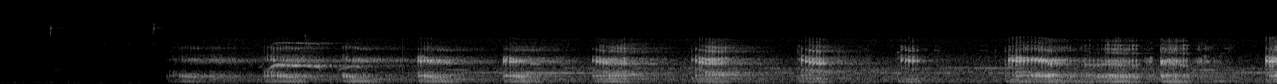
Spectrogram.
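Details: Nearly two seconds of quiet with faint clicks, then a fallow deer (Dama dama) gives a steady run of deep, rasping groans, about one per second, continuing for some ten seconds.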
